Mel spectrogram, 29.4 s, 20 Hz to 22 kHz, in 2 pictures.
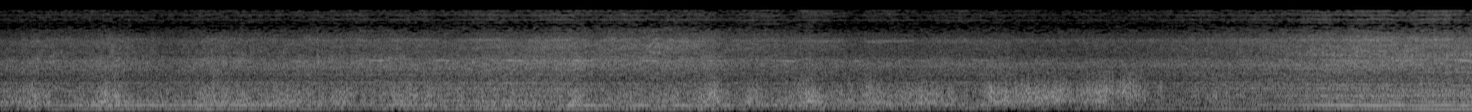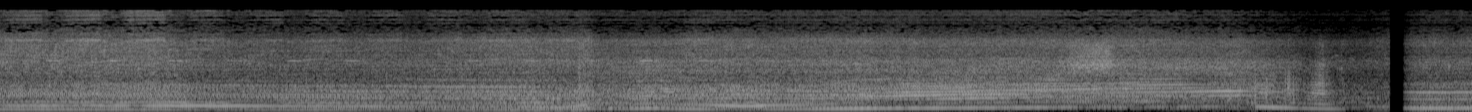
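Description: Engine of the offroad 4x4 carrying the camera, running under way with rushing wind noise over it in the first half. From about halfway the engine note steadies, dips, then climbs steadily as it revs up, and it cuts out for an instant near the end.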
